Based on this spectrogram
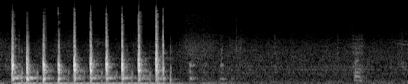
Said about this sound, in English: I'm not going anywhere. I'm going to knock for a while. Then I'm going to start kicking.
